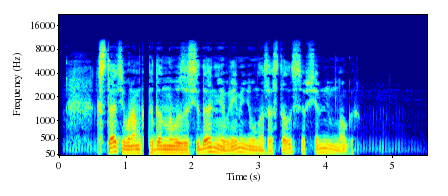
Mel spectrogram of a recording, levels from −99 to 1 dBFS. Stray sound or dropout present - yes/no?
yes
